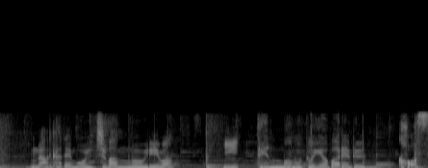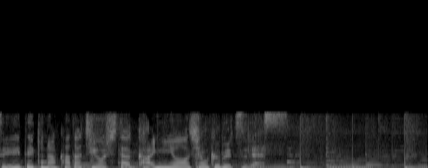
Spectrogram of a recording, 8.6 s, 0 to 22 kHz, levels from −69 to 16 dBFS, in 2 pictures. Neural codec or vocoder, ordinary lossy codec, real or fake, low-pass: codec, 16 kHz, 2 kbps, X-Codec, HuBERT features, trained on balanced general audio; none; fake; 7.2 kHz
